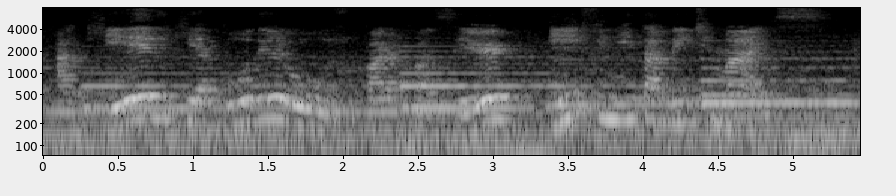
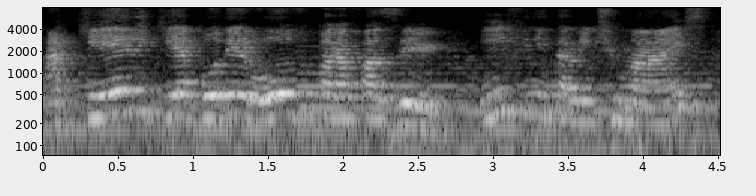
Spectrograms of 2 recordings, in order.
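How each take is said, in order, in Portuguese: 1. A frase é lida mais devagar e de propósito. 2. A frase é lida em ritmo normal.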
